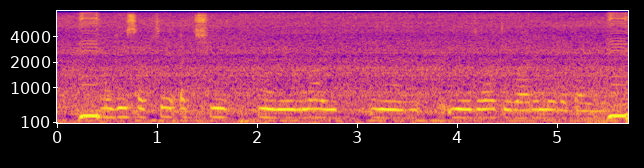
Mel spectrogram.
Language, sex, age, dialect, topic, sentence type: Hindi, female, 18-24, Kanauji Braj Bhasha, banking, question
